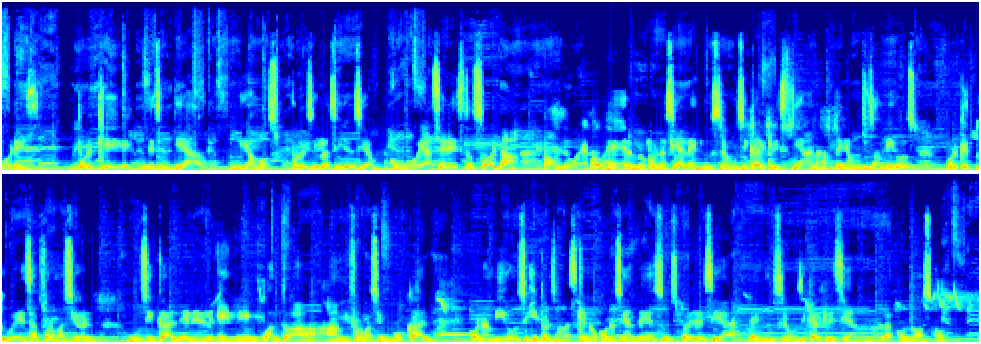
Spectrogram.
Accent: Cartagena, Bolívar, Colombia; also born or lived in Bogotá; Nací en Bogotá, en la capital, y me crié en Cartagena. Estuve hasta los, pues toda mi infancia, hasta los 10 años, 9 años, más o menos. Y esta cultura cartagenera, pues es una cultura de festivales, una cultura alegre.

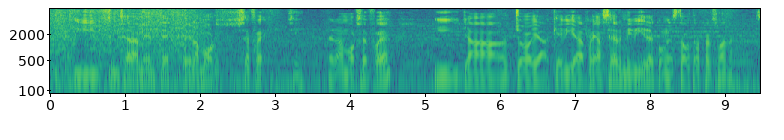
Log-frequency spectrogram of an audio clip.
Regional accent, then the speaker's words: Tegucigalpa, Francisco Morazán, Honduras; now in San Pedro, Honduras; que nos obligó a ella a venirse a trabajar acá a San Pedro. Nosotros somos de Tegucigalpa.

